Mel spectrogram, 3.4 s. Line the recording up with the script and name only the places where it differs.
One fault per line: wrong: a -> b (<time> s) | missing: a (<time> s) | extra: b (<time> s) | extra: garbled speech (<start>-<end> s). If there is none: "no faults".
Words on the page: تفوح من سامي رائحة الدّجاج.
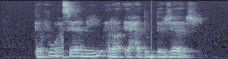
missing: من (1.0 s)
